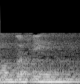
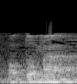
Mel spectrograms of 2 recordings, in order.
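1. الصوت الأخير ممال نحو الكسر تماماً. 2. الصوت الأخير فتحة مفتوحة تماماً. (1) "الذي يمين" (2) "فالذي يقرأ"

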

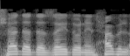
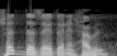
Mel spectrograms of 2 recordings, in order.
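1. يُنطق الدالان منفصلين. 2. يندمج الدالان في صوت واحد مشدد. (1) "شدد ما تنطق بها" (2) "شد"

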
